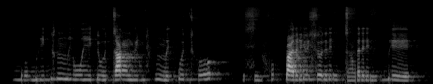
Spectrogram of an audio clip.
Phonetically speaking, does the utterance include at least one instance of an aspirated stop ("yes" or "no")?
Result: no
